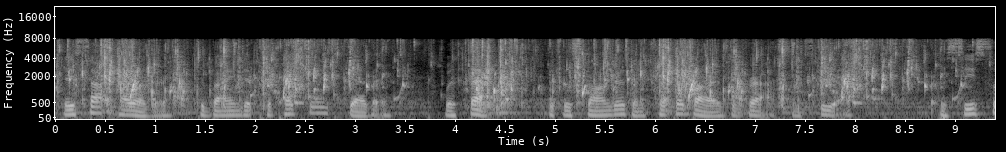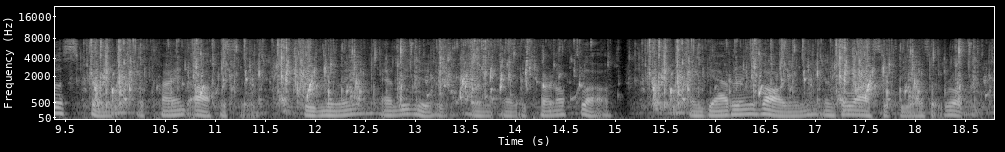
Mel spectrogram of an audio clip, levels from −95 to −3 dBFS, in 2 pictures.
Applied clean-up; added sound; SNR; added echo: none; Bathtub (filling or washing) / Water; -4 dB; none.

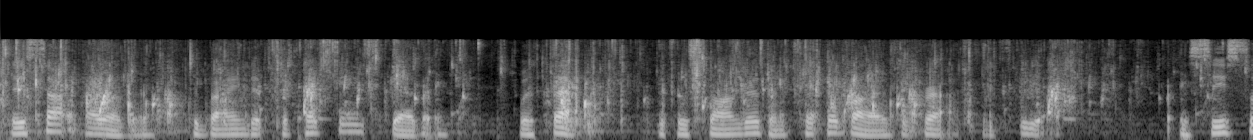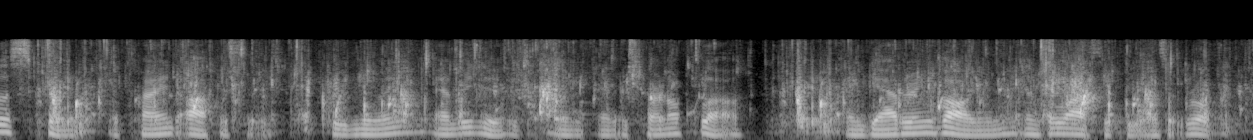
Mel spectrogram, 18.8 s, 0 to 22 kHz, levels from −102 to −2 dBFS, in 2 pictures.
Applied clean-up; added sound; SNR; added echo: neural mask model RNNoise.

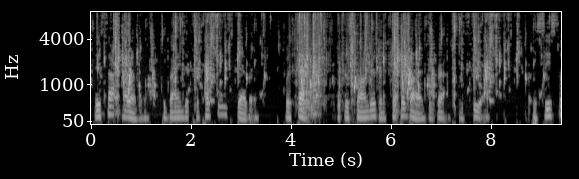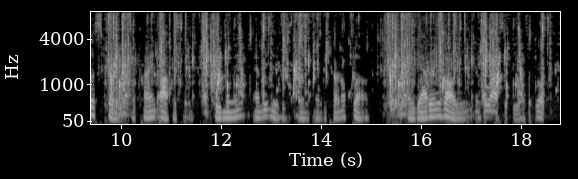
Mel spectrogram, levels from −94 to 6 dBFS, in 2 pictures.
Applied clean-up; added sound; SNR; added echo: classical method spectral subtraction.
